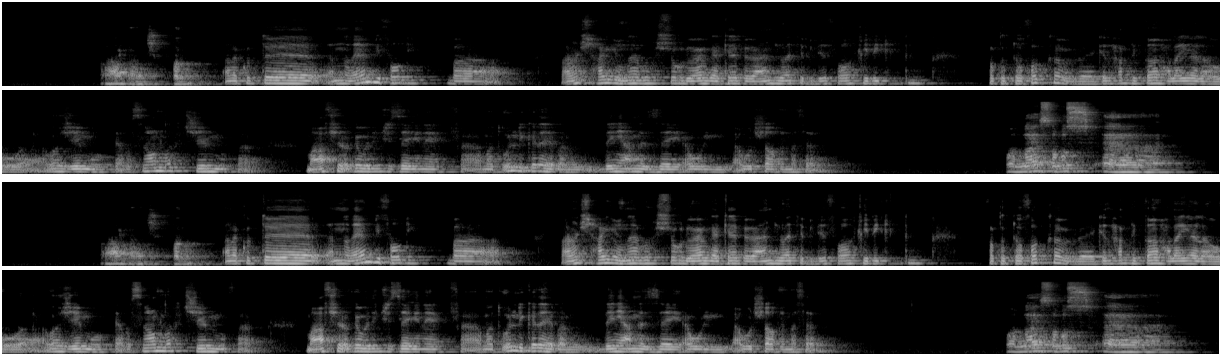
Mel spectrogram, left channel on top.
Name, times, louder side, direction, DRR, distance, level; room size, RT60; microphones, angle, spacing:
voice 1, 1.0-1.9 22.2-23.8, left 1 dB, 55° left, 1 dB, 4.3 m, -28 dB
voice 2, 2.2-4.1 4.5-5.0 5.6-9.2 10.0-14.7 15.2-20.4, right 2 dB, 35° right, 7 dB, 1.0 m, -26 dB
10.5 x 7.9 x 9.5 m, 0.74 s
head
